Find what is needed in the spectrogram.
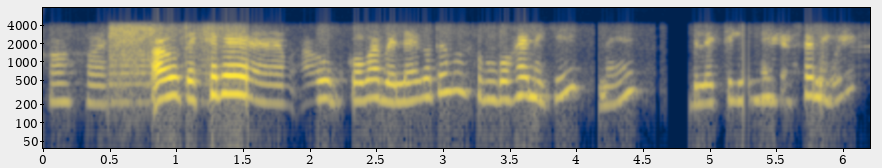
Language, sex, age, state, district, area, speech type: Assamese, female, 45-60, Assam, Dibrugarh, rural, conversation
